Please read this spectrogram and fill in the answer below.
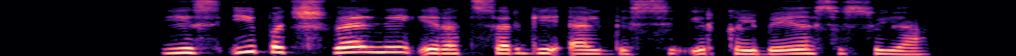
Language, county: Lithuanian, Vilnius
